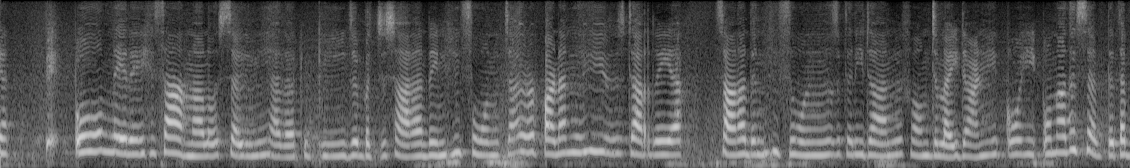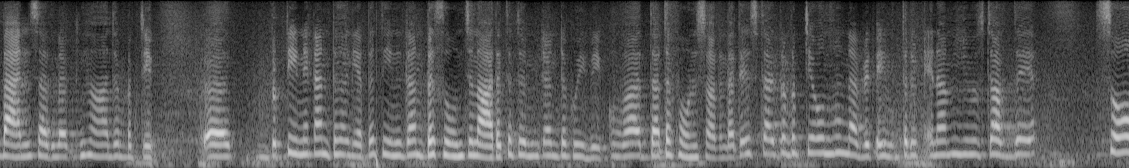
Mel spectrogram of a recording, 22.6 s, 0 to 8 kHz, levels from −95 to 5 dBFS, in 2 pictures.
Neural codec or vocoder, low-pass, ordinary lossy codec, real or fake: codec, 16 kHz, 0.5 kbps, X-Codec, HuBERT features, trained on balanced general audio; none; none; fake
